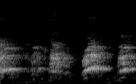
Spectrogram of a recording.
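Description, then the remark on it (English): Dogs bark in a rapid string of about five sharp, overlapping yaps, fairly loud, with no one talking. “If anyone can help me with these dogs, it would be great.”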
